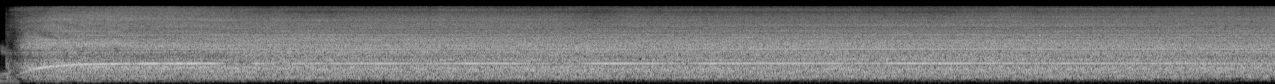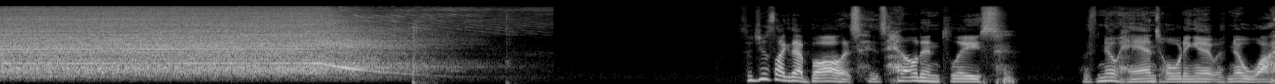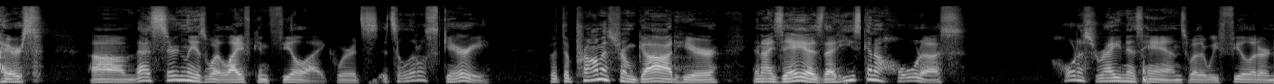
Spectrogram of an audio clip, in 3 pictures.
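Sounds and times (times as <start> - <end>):
leaf blower running: 0.0 - 18.3
speech: 20.3 - 23.0, 23.6 - 30.4, 31.0 - 35.2, 36.1 - 38.2.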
